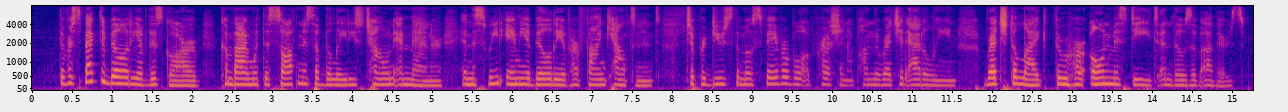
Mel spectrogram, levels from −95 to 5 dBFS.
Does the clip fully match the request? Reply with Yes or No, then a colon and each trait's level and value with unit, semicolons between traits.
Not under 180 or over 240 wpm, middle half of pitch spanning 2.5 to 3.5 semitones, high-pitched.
No: average, 165 wpm; average, 2.8 semitones; high, 200 Hz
